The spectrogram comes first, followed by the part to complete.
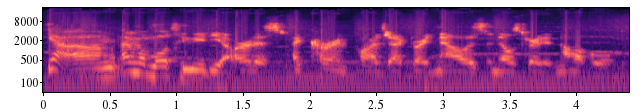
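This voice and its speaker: A man's voice: lowish voice, brisk, a bit bright, highs cut off, faint music behind. A man being interviewed as a new voice actor and artist, chatting in an easygoing, slightly hesitant way. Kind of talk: casual chat, recounting how they got involved.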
